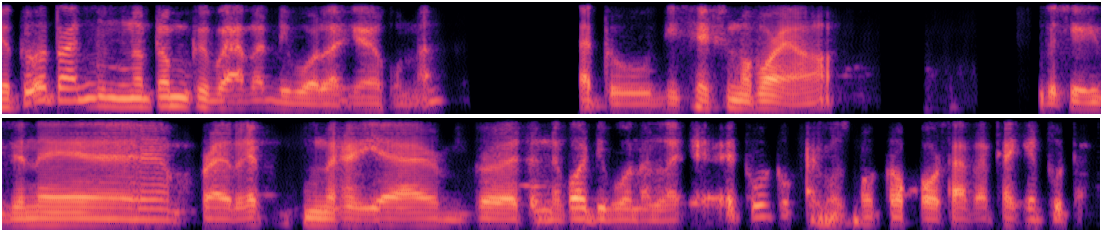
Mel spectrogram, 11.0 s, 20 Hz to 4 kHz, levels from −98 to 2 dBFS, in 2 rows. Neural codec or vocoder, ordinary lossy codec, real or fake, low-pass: codec, 16 kHz, 1 kbps, X-Codec, HuBERT features, trained on balanced general audio; none; fake; 3.6 kHz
